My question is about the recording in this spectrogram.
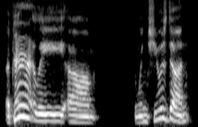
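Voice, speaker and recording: A man in his fifties chats on a livestream in an unhurried, meandering way. His speech carries a faint Southern drawl. He pads his sentences with fillers and often trips into restarts as he goes. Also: on the high side, rough recording. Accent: slight Southern drawl. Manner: halting, full of fillers and restarts. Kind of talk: casual rambling chat.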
